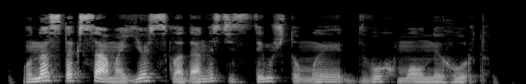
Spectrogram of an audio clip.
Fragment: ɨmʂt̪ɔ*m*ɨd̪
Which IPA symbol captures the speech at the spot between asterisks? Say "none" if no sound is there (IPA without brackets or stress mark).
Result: m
